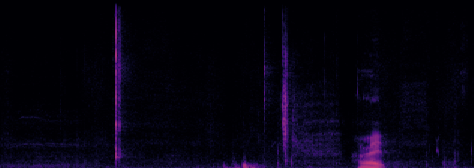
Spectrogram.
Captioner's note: cutters clicking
